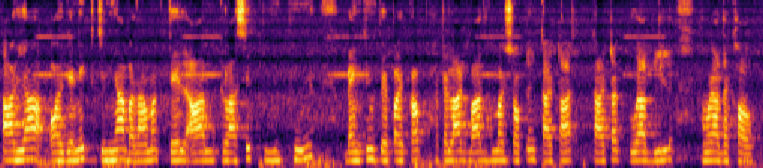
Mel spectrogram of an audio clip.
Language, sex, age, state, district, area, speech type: Maithili, male, 30-45, Bihar, Madhubani, rural, read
